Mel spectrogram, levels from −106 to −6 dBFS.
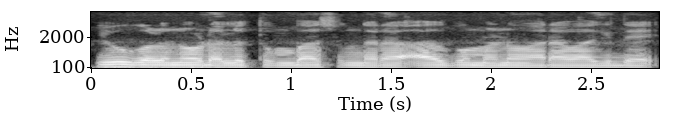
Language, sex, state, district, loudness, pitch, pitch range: Kannada, male, Karnataka, Koppal, -16 LUFS, 110 Hz, 105-110 Hz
